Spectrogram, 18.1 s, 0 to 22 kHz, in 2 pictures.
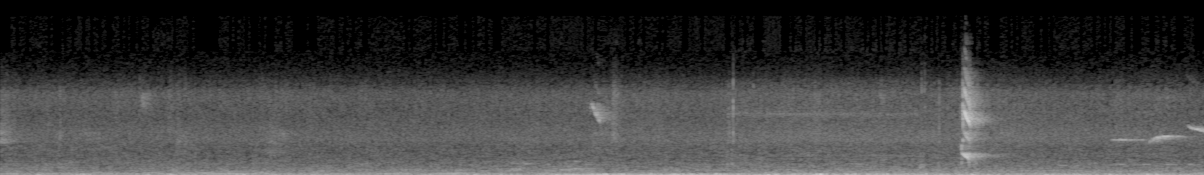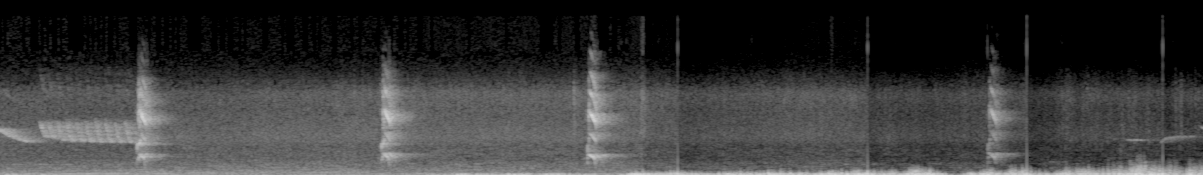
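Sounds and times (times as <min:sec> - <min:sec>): woodpecker calling: 0:05.8 - 0:10.5, 0:11.8 - 0:12.3, 0:13.4 - 0:13.8, 0:16.4 - 0:16.7.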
